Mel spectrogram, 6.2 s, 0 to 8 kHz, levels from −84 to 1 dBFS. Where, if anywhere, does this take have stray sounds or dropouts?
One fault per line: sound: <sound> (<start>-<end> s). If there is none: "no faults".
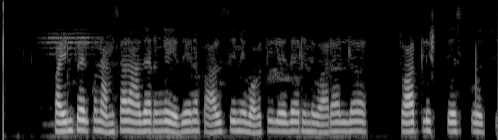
no faults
